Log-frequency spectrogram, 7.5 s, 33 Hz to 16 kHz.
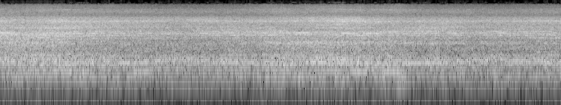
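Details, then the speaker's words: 2001 Kirby G6 vacuum after refurbishment with new bearings and modified transmission gears and belt: smooth, even motor roar with no G6 transmission whine or rattle, normal running. "And if you're wondering why this G6 doesn't have any transmission whine at all, go back into my video and you'll see that I made some modifications to the gears and the belt in there, so no more whine."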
